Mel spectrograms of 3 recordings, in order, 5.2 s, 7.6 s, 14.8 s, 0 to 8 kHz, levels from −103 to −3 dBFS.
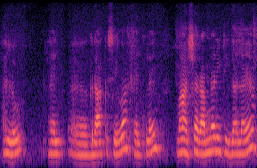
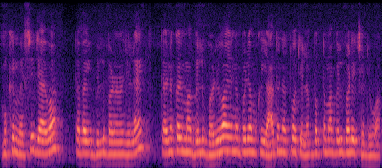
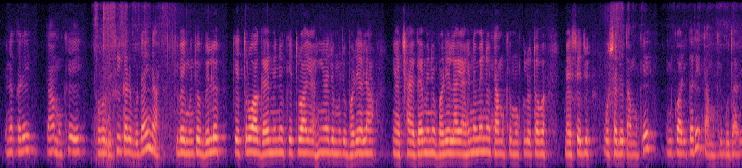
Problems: constant background noise, echo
